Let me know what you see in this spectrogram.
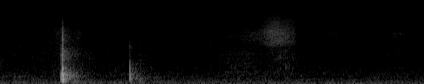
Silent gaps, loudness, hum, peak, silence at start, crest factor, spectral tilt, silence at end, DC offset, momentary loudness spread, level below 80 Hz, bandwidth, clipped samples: none; -42 LUFS; none; -10 dBFS; 0 s; 36 dB; -5 dB/octave; 0 s; under 0.1%; 23 LU; -62 dBFS; 16.5 kHz; under 0.1%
